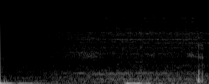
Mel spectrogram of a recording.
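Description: Faint handling of a cricket bat being settled onto a digital scale and let go, with one soft low bump about a second in.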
